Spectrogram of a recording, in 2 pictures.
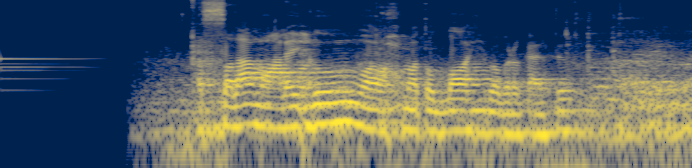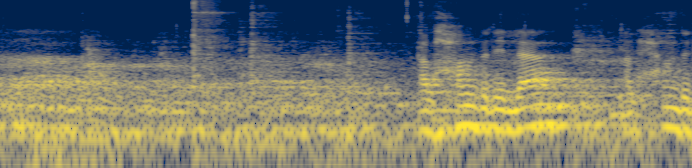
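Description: A man speaks calmly into a microphone in a reverberant room.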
